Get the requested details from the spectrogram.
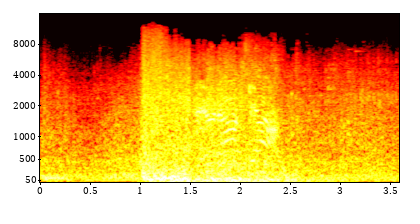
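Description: A tank cannon fires with a loud blast.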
